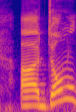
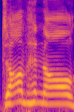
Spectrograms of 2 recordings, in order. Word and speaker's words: Domhnall: say domhnall gleeson and Dom had all Gleason and doom all grease Gleason like I to say all different types ways just think just think tonal but with the D O'Donnell domhnall gleeson there you go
